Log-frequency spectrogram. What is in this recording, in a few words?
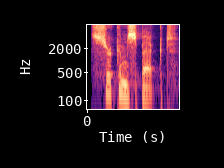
"circumspect", American English; ɝː - ɜː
